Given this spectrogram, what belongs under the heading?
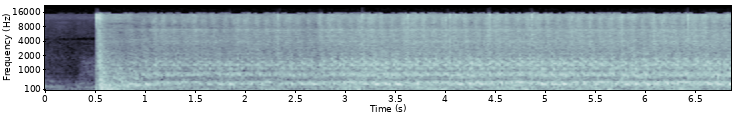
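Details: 1970 Mach 1 clone V8 with a Holley 600 carburetor during a carb gasket repair, idling normally but still cold. It catches within half a second and settles into a steady, even idle with no knocks or misses.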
